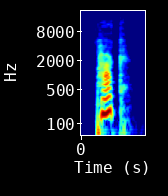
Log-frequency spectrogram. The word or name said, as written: PAKS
